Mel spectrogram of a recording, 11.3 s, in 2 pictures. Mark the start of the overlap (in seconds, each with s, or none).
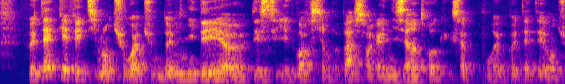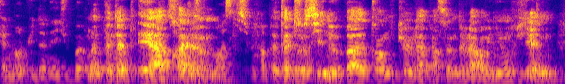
6.5 s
